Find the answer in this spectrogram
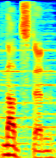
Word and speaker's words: Knudston: It's probably pronounced Knudston. Silent K.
